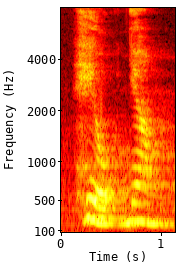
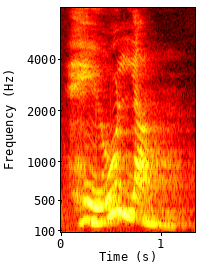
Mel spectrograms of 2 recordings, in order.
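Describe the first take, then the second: First: It uses the northern Vietnamese pronunciation. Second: It uses the southern Vietnamese pronunciation.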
